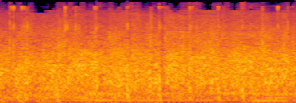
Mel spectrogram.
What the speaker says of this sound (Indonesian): kasih tepuk tangan guys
